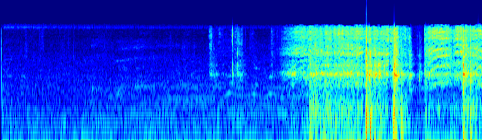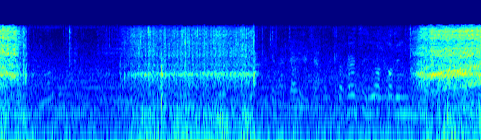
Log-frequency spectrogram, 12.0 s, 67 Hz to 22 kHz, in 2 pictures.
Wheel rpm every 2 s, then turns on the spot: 0, 20, 110, 40, 20, 30.
8-10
